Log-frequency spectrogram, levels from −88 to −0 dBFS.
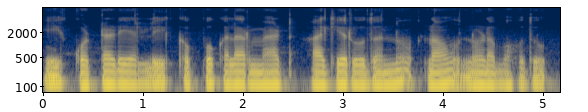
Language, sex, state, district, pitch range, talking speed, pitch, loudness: Kannada, male, Karnataka, Bangalore, 110-115 Hz, 95 wpm, 110 Hz, -17 LUFS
